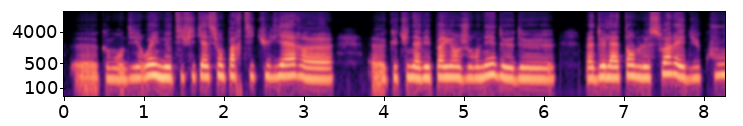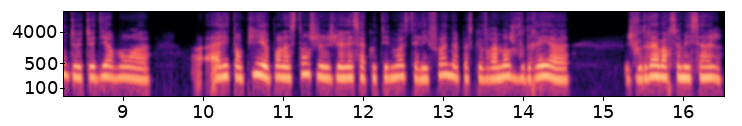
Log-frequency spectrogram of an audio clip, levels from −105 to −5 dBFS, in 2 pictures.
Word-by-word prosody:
heu, - - -6
comment 190 -1 -5
dire? 205 +2 -4
Ouais 235 +1 +7
une 215 -2 +5
notification 215 +2 +1
particulière, 225 +1 0
heu, 190 -1 +1 0.5
heu, - - -4
que 210 - -7
tu 215 +2 -6
n'avais 205 -1 +3
pas 210 +1 +1
eu 215 - +4
en 210 - +2
journée 205 +5 +1
de 205 -3 +2
de, 190 0 -1 0.4
bah 195 0 +1
de 215 +3 +1
l'attendre 215 +1 +3
le 205 0 +3
soir 265 +4 +1
et 215 -3 +4
du 200 +1 -7
coup 245 +4 -5
de 215 -3 -1
te 210 +1 -4
dire: 210 +1 0
«Bon, 205 -1 -2
heu, 185 0 -3 0.7
allez 225 - 0
tant 210 -3 -1
pis, 255 +2 +1
heu, 210 - +6
pour 215 +2 -1
l'instant 210 +6 0
je 230 -3 -4
le 200 - +2
je 200 +2 -9
le 205 - +4
laisse 205 +2 -1
à 200 - -2
côté 200 +1 -6
de 205 - -4
moi 220 +1 -1
ce 220 - -19
téléphone, 210 +3 -3
parce 190 -1 -8
que 200 - -4
vraiment 195 +4 0
je 210 - -3
voudrais, 200 +3 +2
heu, 185 -2 0 0.8
je 185 - -9
voudrais 200 +3 +1
avoir 215 -2 +4
ce 215 - -2
message»? 205 +1 +1
210 Hz, 215 wpm, -24 LUFS, 195-225 Hz, 0.8 s, Ouais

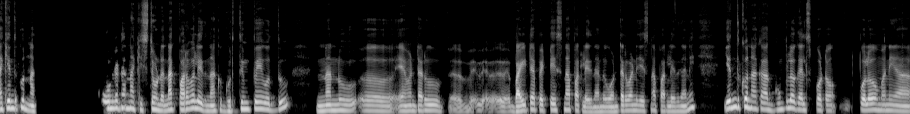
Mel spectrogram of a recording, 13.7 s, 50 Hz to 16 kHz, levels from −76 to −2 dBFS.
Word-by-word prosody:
నాకెందుకోన 185 - +3 1.1
ఉండట 190 +1 +3
నాకు 165 -3 -2
ఇష్టం 155 +4 0
ఉండదు. 135 -1 +1
నాకు 155 - -2
పర్వాలేదు. 170 -2 +3
నాకు 130 +1 -3
గుర్తింపే 165 +9 +1
వద్దు. 150 +6 -2 0.6
నన్ను 140 +1 +2 0.4
ఆహ్, 125 -2 0 0.2
ఏమంటారు 130 +2 0 0.4
ఎ - - -4 0.2
వె - - -6
వె - - -6
వె - - -4
వె 110 - -3
బయట 130 +6 +4
పెట్టేసినా 150 +1 -1
పర్లేదు. 110 -6 -1
నన్ను 110 +1 -1
ఒంటరివాడిని 135 +4 0
చేసినా 135 +3 -5
పర్లేదుగానీ, 120 - -1 0.6
ఎందుకో 220 +2 +3
నాకా 175 -2 0 0.2
గుంపులో 185 +5 +1
కలిసిపోవటం 145 -2 -2 0.4
పొలోమని 145 -2 +2
ఆహ్, 120 -1 +1
140 Hz, 135 wpm, -22 LUFS, 125-165 Hz, 1.1 s, బయట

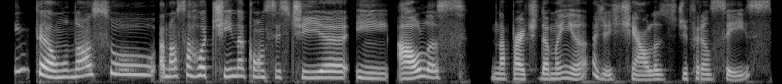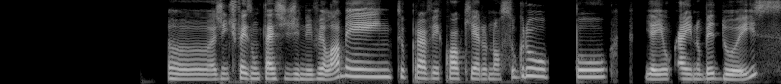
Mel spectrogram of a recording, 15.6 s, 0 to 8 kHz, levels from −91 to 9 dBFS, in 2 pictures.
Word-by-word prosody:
Então, 340 - +4
o 250 - -1
nosso 335 +4 0
a - - +2
nossa 285 +4 +1
rotina 285 -1 +2
consistia 230 -3 +1
em 200 -5 -3
aulas 230 +5 +4 0.2
na 185 -1 -3
parte 185 0 +1
da 185 - +2
manhã. 185 -1 -1
A - - -1
gente 170 0 -6
tinha 175 -4 0
aulas 165 +2 -4
de 190 - -5
francês. 175 -5 -4 1.8
Hã. 175 -2 -1
A - - -1
gente 190 +2 -5
fez 205 -2 +2
um 190 - -3
teste 190 0 +2
de 180 0 -4
nivelamento 255 - +1
para 215 -3 +2
ver 195 0 -5
qual 195 -1 +1
que 195 - -6
era 180 -1 -1
o - - -9
nosso 180 +7 -7
grupo, 275 -2 0 0.9
e 185 - -3
aí, 170 - +3
eu 175 - -2
caí 185 -1 +1
no 180 - -6
B2. 185 - -1
200 Hz, 155 wpm, -23 LUFS, 180-265 Hz, 1.8 s, Então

